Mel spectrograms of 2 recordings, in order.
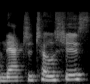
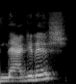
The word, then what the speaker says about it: Natchitoches: For mom, she had ties to Rapides, Natchitoches, and Grant. And of course, I would be remiss being a Louisiana researcher if I did not remind everyone that that is not Natchitoches, it's Natchitoches.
